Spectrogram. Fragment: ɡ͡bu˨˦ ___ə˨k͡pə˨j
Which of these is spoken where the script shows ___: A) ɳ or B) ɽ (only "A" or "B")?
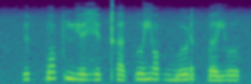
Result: B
